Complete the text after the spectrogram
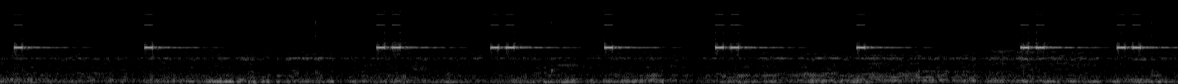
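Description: An electronic meter beeps briefly each time a button is pressed.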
